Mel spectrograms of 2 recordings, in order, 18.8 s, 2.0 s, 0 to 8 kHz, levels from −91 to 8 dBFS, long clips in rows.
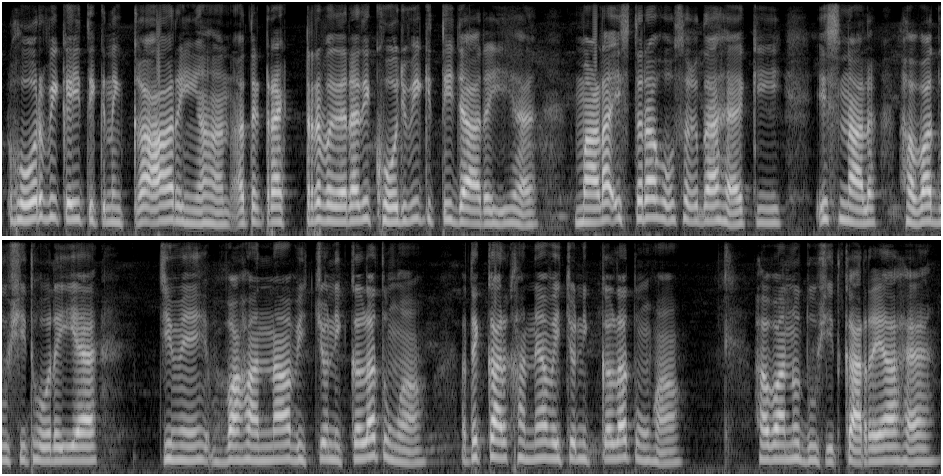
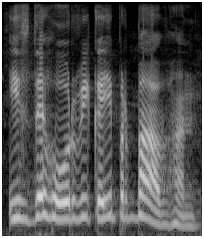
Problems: continuous background conversations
